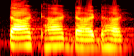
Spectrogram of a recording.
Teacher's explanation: ट वर्ग का उच्चारण स्थान मूर्धा है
